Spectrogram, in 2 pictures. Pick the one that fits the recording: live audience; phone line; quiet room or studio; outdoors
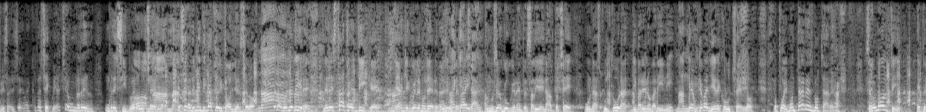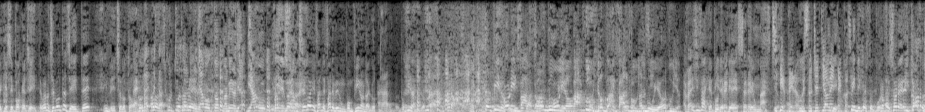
live audience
